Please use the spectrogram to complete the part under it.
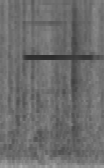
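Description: A racing pigeon coos softly in a loft, a short low murmuring call heard close and alone with a faint steady electronic tone in the background.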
